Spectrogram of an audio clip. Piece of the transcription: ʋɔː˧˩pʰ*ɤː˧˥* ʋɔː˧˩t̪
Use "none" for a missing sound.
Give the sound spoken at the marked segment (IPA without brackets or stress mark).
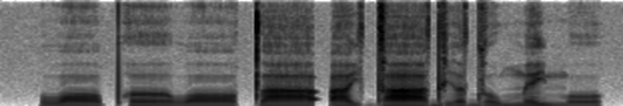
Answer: ɤː˧˩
